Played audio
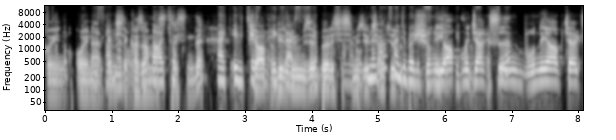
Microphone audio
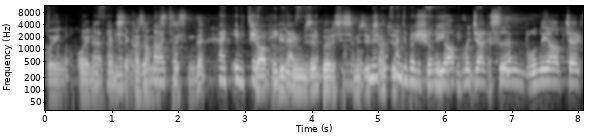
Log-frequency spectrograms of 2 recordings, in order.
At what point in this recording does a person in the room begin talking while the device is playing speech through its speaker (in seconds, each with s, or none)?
none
